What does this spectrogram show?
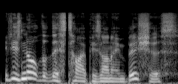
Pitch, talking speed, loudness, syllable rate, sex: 180 Hz, 270 wpm, -16 LUFS, 7.1 syllables/s, male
